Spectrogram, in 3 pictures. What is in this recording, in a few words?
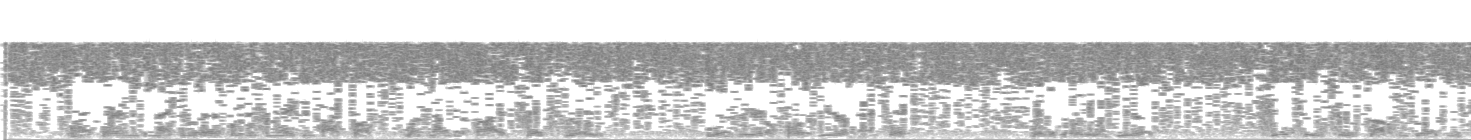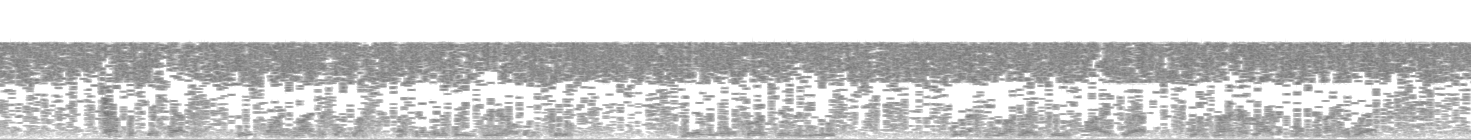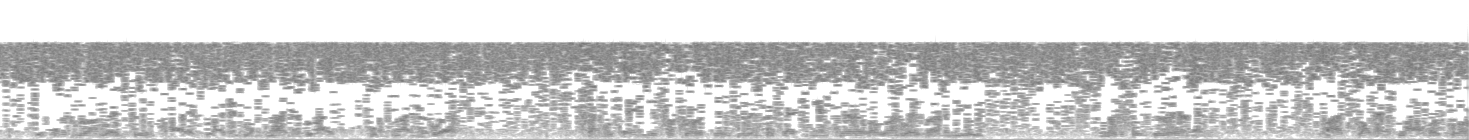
ATIS, USA; LAS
